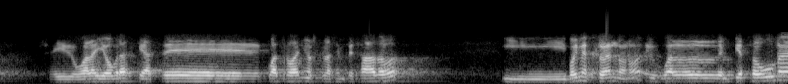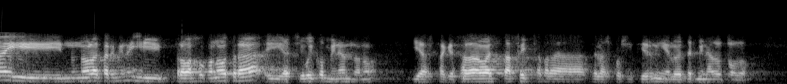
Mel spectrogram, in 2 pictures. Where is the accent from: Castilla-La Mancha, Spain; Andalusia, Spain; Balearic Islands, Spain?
Balearic Islands, Spain; Formentera; yo ya he dicho que soy de Formentera, he nacido aquí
